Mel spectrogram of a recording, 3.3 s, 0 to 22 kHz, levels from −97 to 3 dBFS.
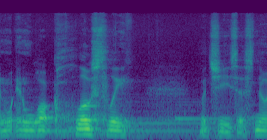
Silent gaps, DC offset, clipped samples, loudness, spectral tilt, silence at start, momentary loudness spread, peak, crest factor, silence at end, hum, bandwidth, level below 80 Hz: none; under 0.1%; under 0.1%; -33 LUFS; -5 dB/octave; 0 s; 23 LU; -12 dBFS; 20 dB; 0 s; none; 15.5 kHz; -68 dBFS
